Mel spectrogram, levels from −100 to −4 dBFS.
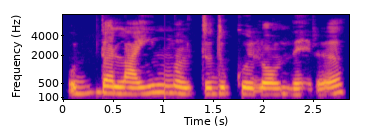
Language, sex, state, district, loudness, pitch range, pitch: Tulu, female, Karnataka, Dakshina Kannada, -24 LUFS, 175-200 Hz, 180 Hz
